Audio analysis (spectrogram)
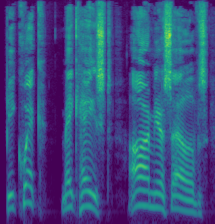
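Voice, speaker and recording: A man's voice: on the high side, lively intonation, slow, dry recording, clean studio sound, pitched above the performer's own voice. Bossy male gang chief barking orders, voice lifted, a man playing him. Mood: urgent. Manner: urging, giving orders. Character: commanding male thieves' leader.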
